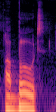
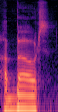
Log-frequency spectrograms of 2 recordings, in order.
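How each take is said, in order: First: "a boot" with a long oo for about; Albertan "about". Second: "about" said like "a boat"; Canadian "about". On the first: Showing another Canadian variant, Albertan about said as "a boot". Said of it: "Albertan thing". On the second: Owning up to the Canadian habit, "about" pronounced like "a boat". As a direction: give "about" a long Canadian oh. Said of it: "I'm guilty of that myself". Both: Shown as a demonstration.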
